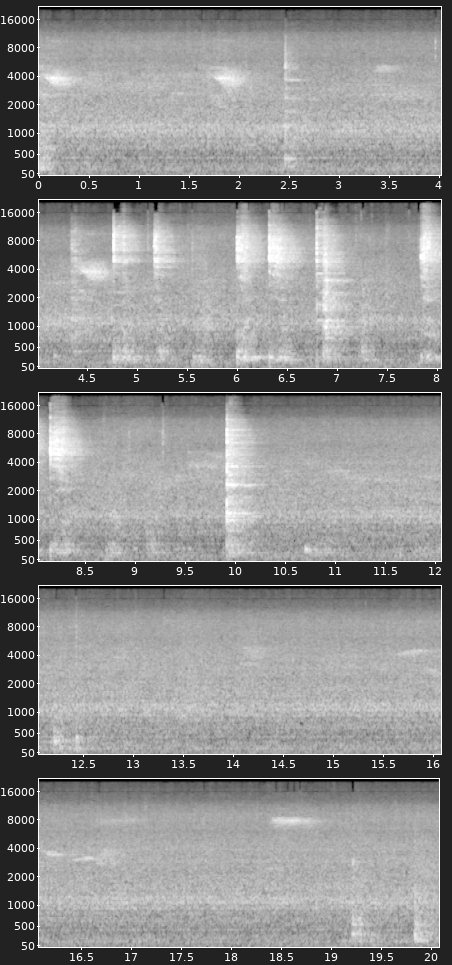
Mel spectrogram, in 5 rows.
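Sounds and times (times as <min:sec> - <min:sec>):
spatula scraping a frying pan: 0:04.3 - 0:09.0.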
